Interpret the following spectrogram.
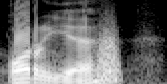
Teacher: Kemudian pelafal qarah di situ huruf rnya ditebalkan. Karena huruf ro yang didahului dengan huruf fathah maka dia kita namakan dengan ro tafkhim. Harus tebal.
